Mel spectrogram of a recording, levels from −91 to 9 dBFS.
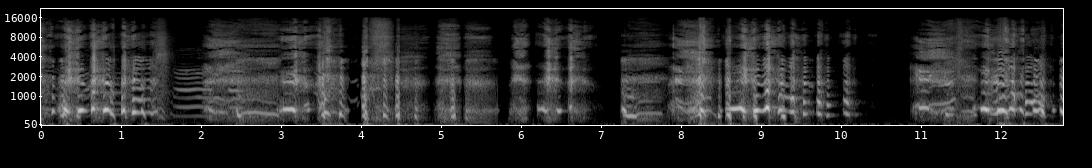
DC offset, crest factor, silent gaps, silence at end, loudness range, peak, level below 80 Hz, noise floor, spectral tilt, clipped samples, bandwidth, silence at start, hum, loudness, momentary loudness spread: under 0.1%; 22 dB; none; 0 s; 9 LU; -6 dBFS; -64 dBFS; -75 dBFS; -1.5 dB/octave; under 0.1%; 16 kHz; 0 s; none; -28 LUFS; 20 LU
